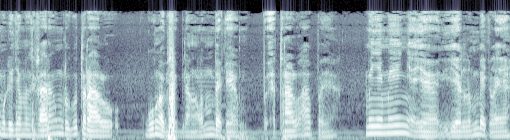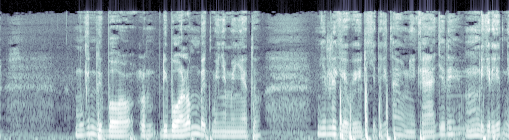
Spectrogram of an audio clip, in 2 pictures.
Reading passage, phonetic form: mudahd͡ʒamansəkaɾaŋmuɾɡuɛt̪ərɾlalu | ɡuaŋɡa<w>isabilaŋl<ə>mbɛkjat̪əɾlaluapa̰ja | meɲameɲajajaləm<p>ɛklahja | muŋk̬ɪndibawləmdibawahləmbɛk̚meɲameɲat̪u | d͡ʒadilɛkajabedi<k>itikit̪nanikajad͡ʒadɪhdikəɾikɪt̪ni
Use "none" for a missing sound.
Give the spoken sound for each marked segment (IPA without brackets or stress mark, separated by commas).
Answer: b, ə, b, k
